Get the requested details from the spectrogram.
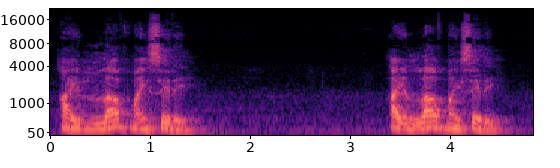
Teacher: É como se esse T em city fosse um D de dado, mas produzido com esse toque rápido nos alvéolos. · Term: flap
